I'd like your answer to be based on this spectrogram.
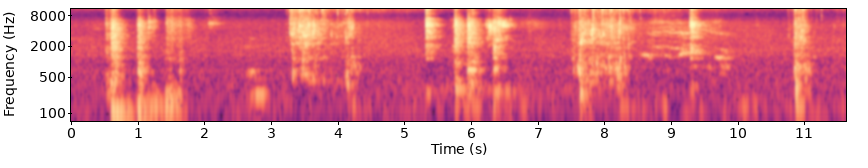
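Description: Water is poured and splashed into a pot while making mutton leg soup, in several short bursts of pouring and dripping separated by quiet gaps, fairly close and soft.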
